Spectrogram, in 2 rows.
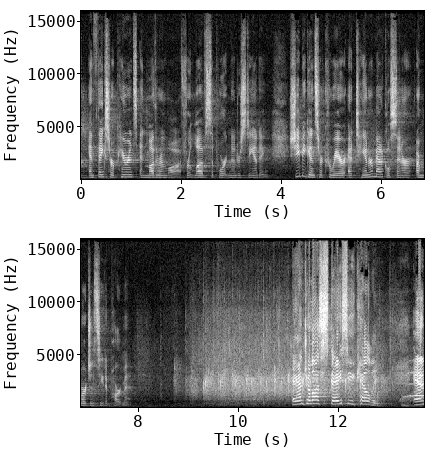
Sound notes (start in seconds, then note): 8.7 audience claps; 12.7 audience cheers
